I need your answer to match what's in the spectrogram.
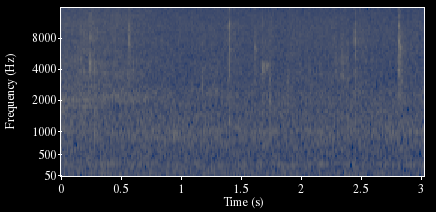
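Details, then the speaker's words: Old Sears router with a cable-operated handle trigger, freed with 3-in-1 oil after seizing from 20 years of sitting: light, uneven clicks every half second or so over a quiet hum as the switch engages and disengages cleanly. "can hear it engaging and disengaging."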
